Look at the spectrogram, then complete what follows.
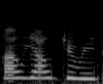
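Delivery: high-pitched, exaggerated Brummie; Brummie accent. Podcaster mocking the Brummie accent to co-hosts, hammed-up high Brummie. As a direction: put on a squeaky mock Brummie voice. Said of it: "That Brummie accent's gotta be the worst".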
